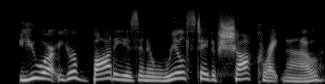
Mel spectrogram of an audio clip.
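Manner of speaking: put-on angry voice. Retelling what a doctor said in the hospital: imitating an angry doctor. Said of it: "he was angry".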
